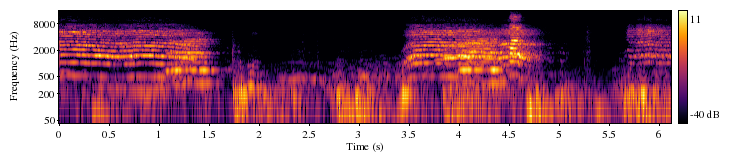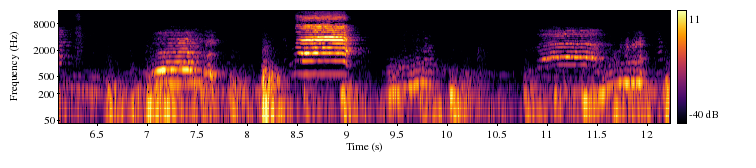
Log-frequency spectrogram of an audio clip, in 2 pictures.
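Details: Goat named Okayu giving birth to two kids on 3 May 2023 at Yoshigake farm in Japan, with volunteers watching. Loud, wavering harmonic bleats come in repeated bursts, some long and some short, with low murmured voices of people between them.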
